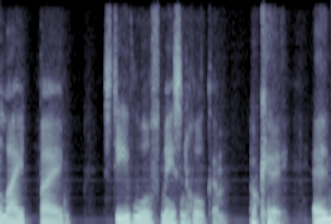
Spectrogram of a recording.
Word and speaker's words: Holcomb: by Steve Wolf, Mason Holcomb. Okay. And that's Holcomb, pretty easy to spell, but I believe that's Holcomb. B. B. Yes. Okay, just so you know, there's a silent B in that name.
